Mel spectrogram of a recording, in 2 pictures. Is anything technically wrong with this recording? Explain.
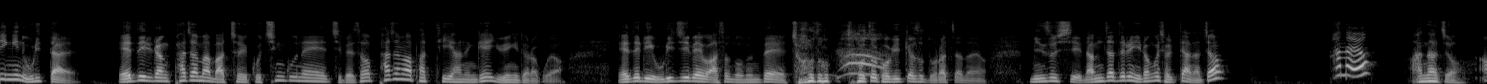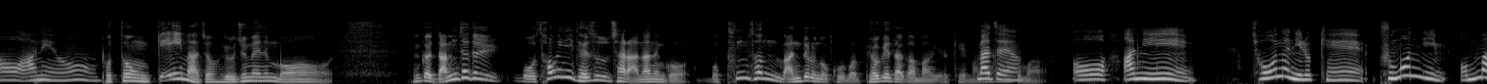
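No, nothing stood out on listening to this speech.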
